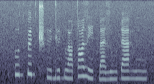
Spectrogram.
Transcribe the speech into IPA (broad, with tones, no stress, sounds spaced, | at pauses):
h o˦ d k͡p œ˦ d ʈ͡ʂʰ ʏ˨ d ʏ˨ ɗ o˨ tˤ o˦ z e˨ ɡ͡b a˨ z u˨ ɗ a˦ ɦ u˦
